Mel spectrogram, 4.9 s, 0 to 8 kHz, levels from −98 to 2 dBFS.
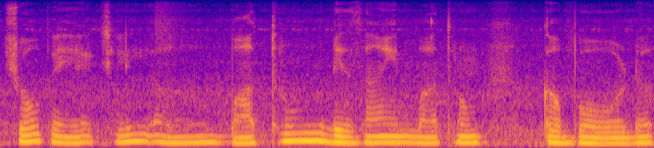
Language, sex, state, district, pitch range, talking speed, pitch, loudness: Hindi, male, Haryana, Charkhi Dadri, 115-130 Hz, 110 wpm, 120 Hz, -15 LUFS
